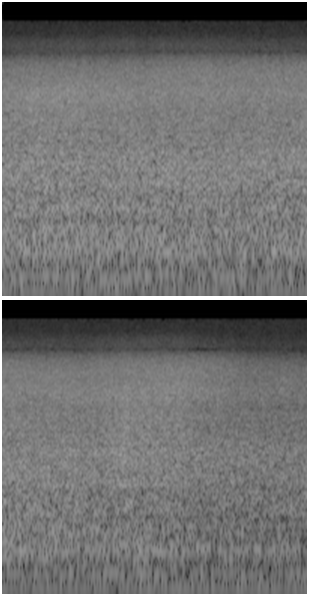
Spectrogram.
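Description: Ocean surf breaking on the beach, heard as a steady wash of noise that eases slightly near the end.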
